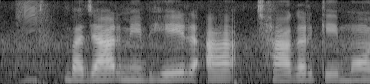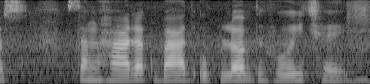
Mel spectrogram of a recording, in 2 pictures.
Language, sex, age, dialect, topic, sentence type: Maithili, female, 18-24, Southern/Standard, agriculture, statement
